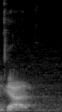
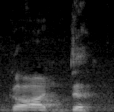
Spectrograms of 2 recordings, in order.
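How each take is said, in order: First: The word is said loosely, with slurred diction. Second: The word is said fully, with crisp diction. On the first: The speaker calls it wrong. "He doesn't say God. Oh my God" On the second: The speaker calls it right. "He says God"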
